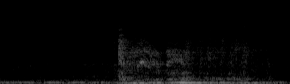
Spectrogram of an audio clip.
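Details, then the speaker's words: V8 car with a new Aces Killshot Fusion fuel injection install, first start attempt: starter turns over slowly and unevenly and never catches; a battery terminal wasn't tight enough, and there was not enough fuel at the throttle body yet. "Oh. That's my fault. One of these battery terminals I did ain't quite good enough yet."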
